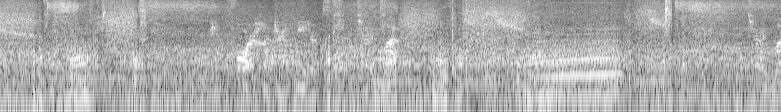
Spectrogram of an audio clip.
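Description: A sports car engine roars steadily at speed.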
